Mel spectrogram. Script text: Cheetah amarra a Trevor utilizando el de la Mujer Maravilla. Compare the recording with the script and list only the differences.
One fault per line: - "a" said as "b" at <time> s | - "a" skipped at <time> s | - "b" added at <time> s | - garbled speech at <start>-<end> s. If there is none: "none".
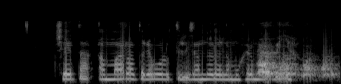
none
